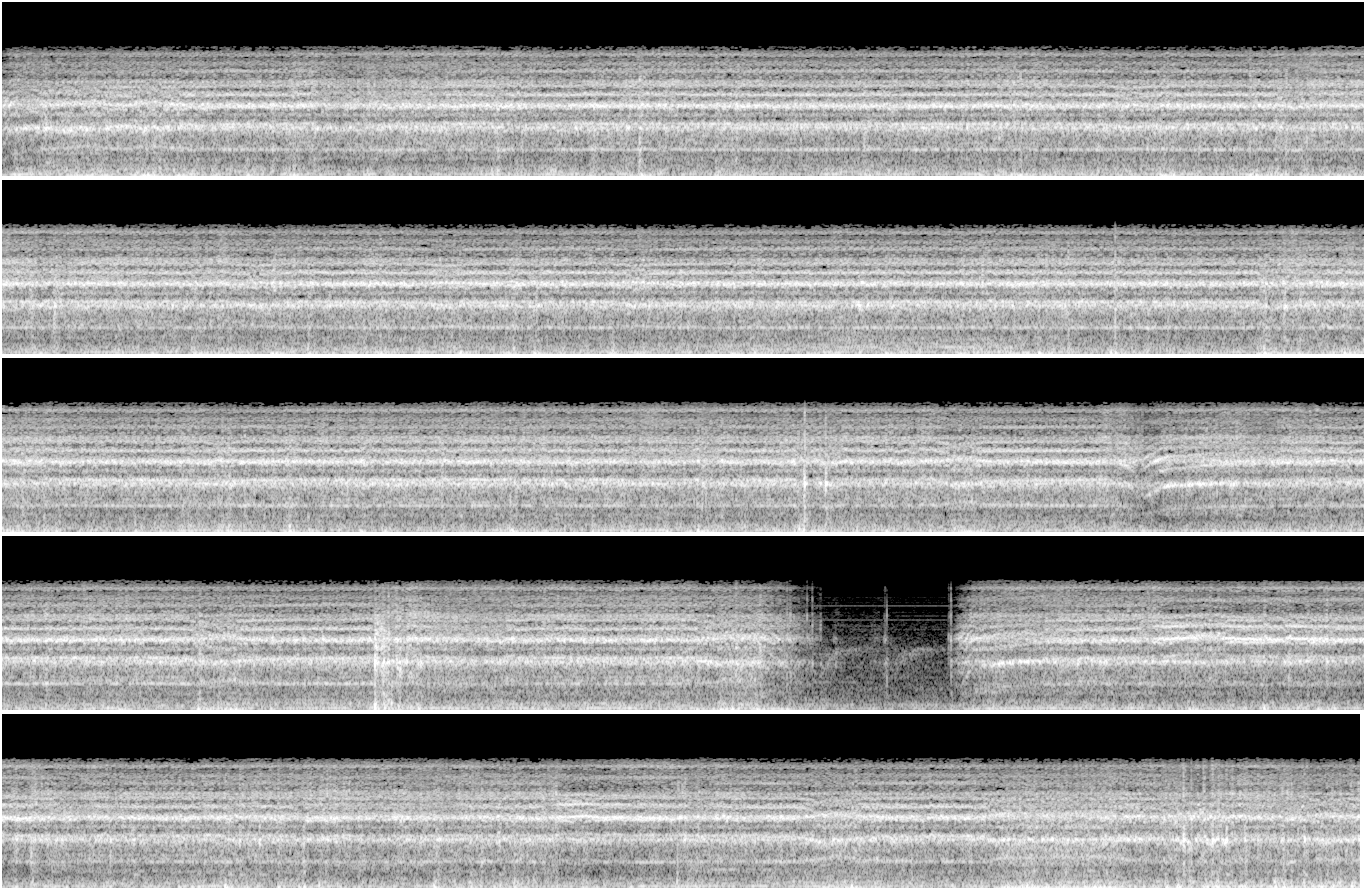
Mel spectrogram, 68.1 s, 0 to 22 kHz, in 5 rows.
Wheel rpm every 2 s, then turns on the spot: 140, 160, 160, 160, 160, 160, 160, 160, 160, 160, 160, 160, 160, 160, 160, 160, 160, 160, 160, 150, 160, 160, 160, 160, 50, 100, 160, 160, 160, 160, 160, 160, 160, 160.
none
